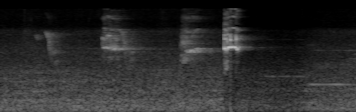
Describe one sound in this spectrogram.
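A lovebird chirps in short calls.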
